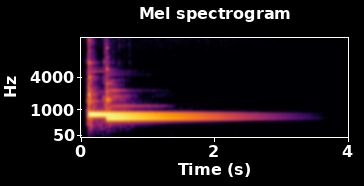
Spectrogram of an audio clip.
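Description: A two-note ding-dong chime, like a door chime: a higher note, then a lower note about a third of a second later, both ringing out and fading away over about three seconds.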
